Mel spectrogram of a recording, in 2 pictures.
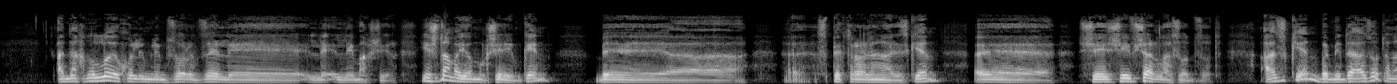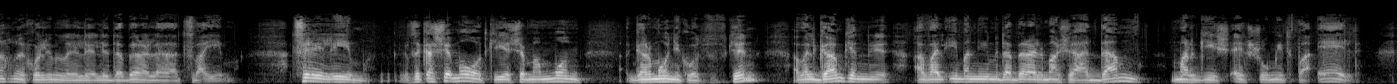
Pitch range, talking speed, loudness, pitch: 100-125 Hz, 105 wpm, -18 LUFS, 115 Hz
